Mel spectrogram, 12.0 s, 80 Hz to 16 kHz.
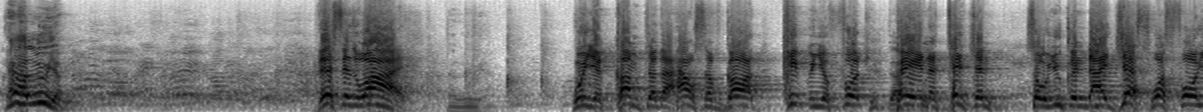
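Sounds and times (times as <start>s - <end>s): congregation murmuring: 0.0s - 12.0s.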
